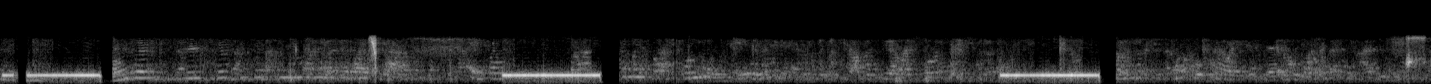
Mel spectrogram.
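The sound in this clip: Telephone ringback tone on a call placed to a bank customer: three steady, mid-pitched one-second tones spaced about five seconds apart, with quieter muffled background noise between them.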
